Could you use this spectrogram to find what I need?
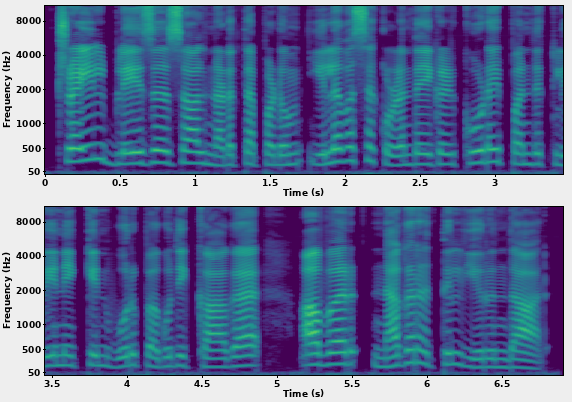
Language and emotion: Tamil, neutral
